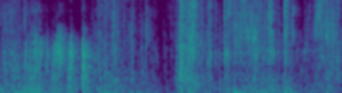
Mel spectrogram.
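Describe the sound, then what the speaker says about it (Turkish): Plastic zip-lock bags holding prepared beef meatballs for the freezer are handled up close, giving continuous crinkling and rustling with sharper crackles throughout. "Ağızları kilitli poşetlerimiz hem yer kaplamıyor."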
